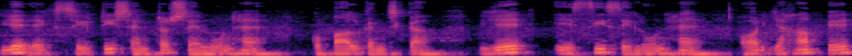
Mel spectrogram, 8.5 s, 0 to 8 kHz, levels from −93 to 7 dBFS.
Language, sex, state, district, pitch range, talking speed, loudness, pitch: Hindi, male, Bihar, Kishanganj, 95-120 Hz, 105 wpm, -30 LUFS, 100 Hz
